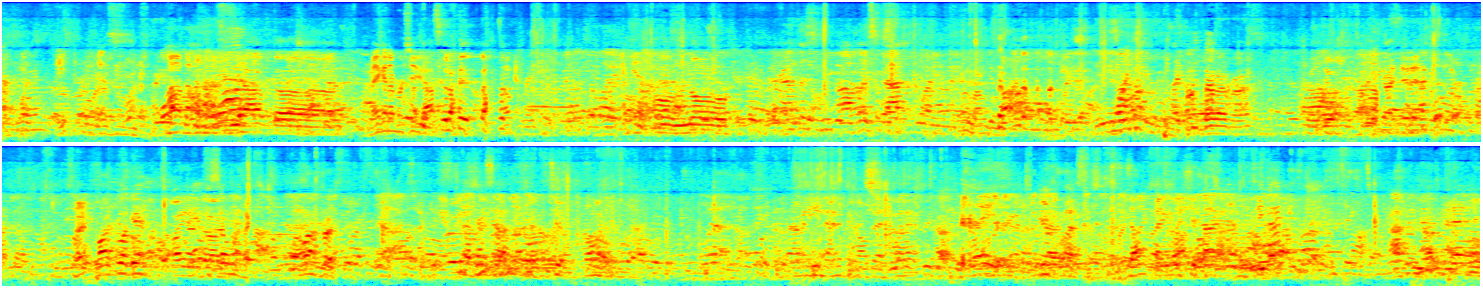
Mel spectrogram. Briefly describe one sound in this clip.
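Young boys talk to each other at close range.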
